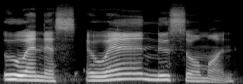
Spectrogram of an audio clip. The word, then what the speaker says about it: Venusmon: how to read it, it actually reads as Uenusomon. Uenusomon. So Venusmon. Which is a little bit closer to how it would have been pronounced in Latin.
